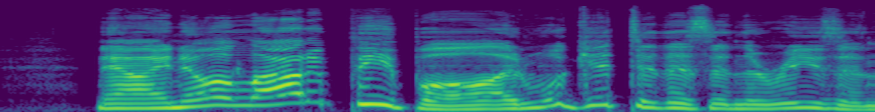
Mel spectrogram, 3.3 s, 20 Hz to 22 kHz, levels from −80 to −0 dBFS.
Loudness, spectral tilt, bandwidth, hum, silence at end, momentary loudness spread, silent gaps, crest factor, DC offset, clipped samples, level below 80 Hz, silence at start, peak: -16 LUFS; -5 dB/octave; 17 kHz; none; 0 s; 8 LU; none; 16 dB; under 0.1%; under 0.1%; -60 dBFS; 0.35 s; 0 dBFS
